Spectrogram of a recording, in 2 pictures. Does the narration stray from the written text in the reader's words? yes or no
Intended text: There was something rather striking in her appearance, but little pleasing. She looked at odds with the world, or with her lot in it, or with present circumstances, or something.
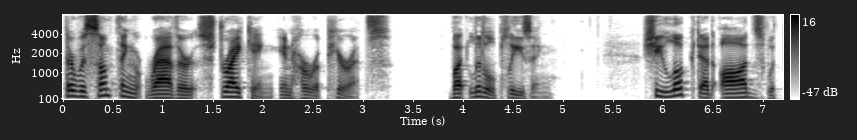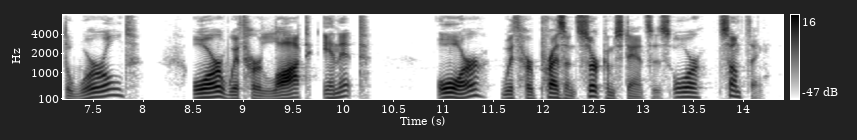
yes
